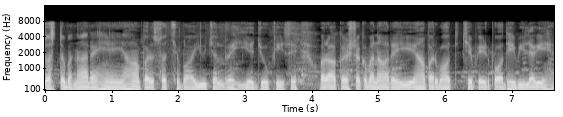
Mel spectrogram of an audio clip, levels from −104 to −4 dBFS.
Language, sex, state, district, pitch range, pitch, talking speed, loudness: Hindi, male, Maharashtra, Solapur, 95-105 Hz, 100 Hz, 220 wpm, -19 LUFS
